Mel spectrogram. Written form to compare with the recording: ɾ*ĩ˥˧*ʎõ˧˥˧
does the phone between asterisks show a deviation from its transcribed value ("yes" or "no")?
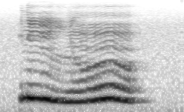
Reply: no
